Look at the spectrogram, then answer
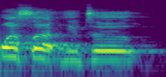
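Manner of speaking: confident chest voice. Showing Max how to greet YouTube: said with your chest. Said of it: "You gotta say it with your chest".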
